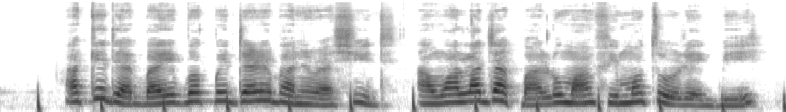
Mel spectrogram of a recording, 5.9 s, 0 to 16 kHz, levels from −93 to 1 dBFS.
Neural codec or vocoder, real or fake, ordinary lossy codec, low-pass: none; real; AAC, 96 kbps; 14.4 kHz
